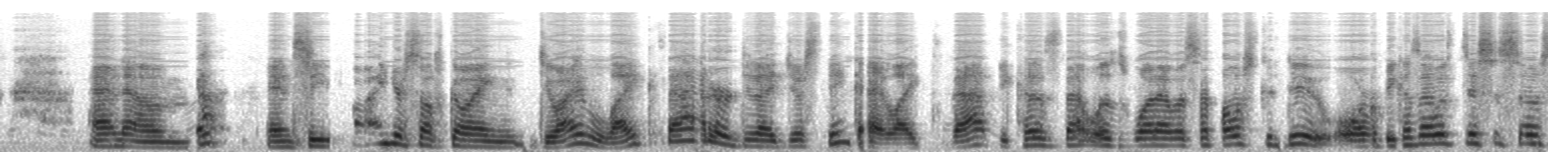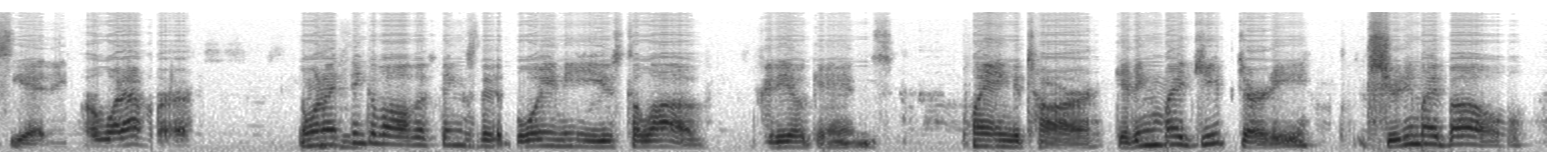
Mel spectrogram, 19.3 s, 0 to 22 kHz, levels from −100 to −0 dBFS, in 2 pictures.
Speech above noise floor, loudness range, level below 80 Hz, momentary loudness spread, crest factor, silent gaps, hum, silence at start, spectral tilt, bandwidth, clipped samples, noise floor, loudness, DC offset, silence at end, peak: 40 dB; 2 LU; -64 dBFS; 7 LU; 14 dB; none; none; 0.1 s; -5 dB/octave; 15.5 kHz; under 0.1%; -62 dBFS; -23 LUFS; under 0.1%; 0.15 s; -8 dBFS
